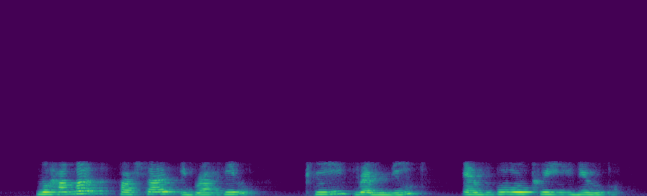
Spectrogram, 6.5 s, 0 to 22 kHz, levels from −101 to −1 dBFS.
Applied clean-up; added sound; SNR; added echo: neural mask model DeepFilterNet 3.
